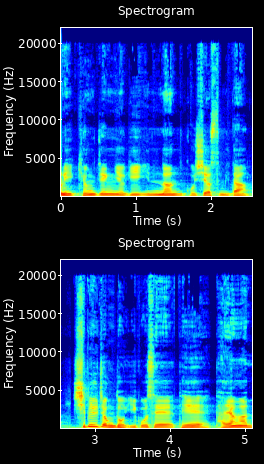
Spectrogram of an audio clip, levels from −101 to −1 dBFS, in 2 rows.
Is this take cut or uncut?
uncut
